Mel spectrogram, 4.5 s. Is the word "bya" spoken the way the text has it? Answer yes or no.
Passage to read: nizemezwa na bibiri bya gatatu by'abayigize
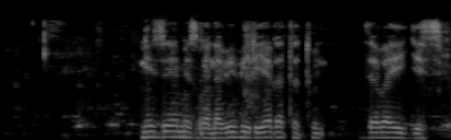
no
